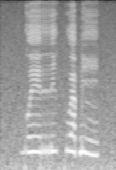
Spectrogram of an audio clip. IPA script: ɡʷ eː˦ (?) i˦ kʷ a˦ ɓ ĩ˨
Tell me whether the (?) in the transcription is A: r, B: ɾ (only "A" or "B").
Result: A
